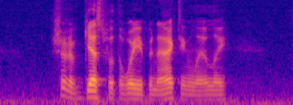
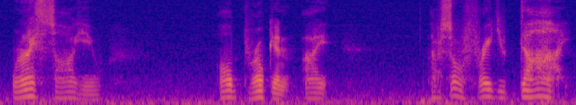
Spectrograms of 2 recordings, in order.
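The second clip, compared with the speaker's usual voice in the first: whisper; 9 dB quieter than usual. Acted. Tearful confession to injured partner.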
